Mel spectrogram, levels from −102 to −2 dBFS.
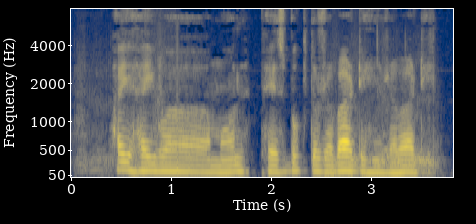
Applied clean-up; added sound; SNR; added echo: none; Zipper (clothing); 19 dB; none.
